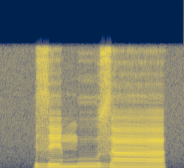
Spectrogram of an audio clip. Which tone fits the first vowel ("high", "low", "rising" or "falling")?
low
